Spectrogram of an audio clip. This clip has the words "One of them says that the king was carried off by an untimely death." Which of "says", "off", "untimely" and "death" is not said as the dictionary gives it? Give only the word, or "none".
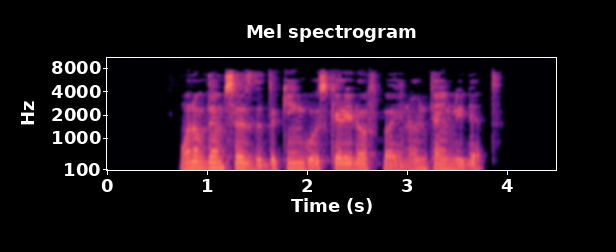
death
